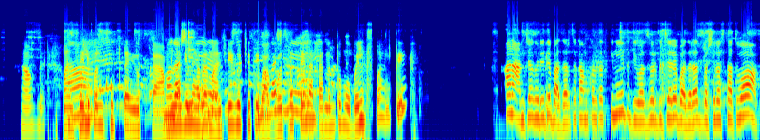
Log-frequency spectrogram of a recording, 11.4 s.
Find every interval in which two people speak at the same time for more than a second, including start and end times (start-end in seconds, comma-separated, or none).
2.5-4.4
